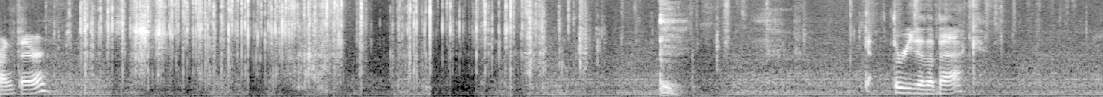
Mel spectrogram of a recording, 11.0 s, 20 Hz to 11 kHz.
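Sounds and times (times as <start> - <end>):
foil wrapper crinkling and tearing: 0.6 - 6.1.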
